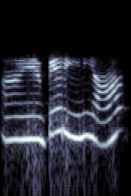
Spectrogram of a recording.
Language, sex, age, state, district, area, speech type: Tamil, female, 45-60, Tamil Nadu, Sivaganga, rural, conversation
